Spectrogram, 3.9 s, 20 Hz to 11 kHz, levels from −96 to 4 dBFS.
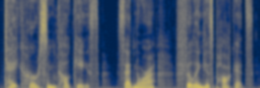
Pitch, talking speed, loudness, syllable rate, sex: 220 Hz, 140 wpm, -19 LUFS, 4.1 syllables/s, female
